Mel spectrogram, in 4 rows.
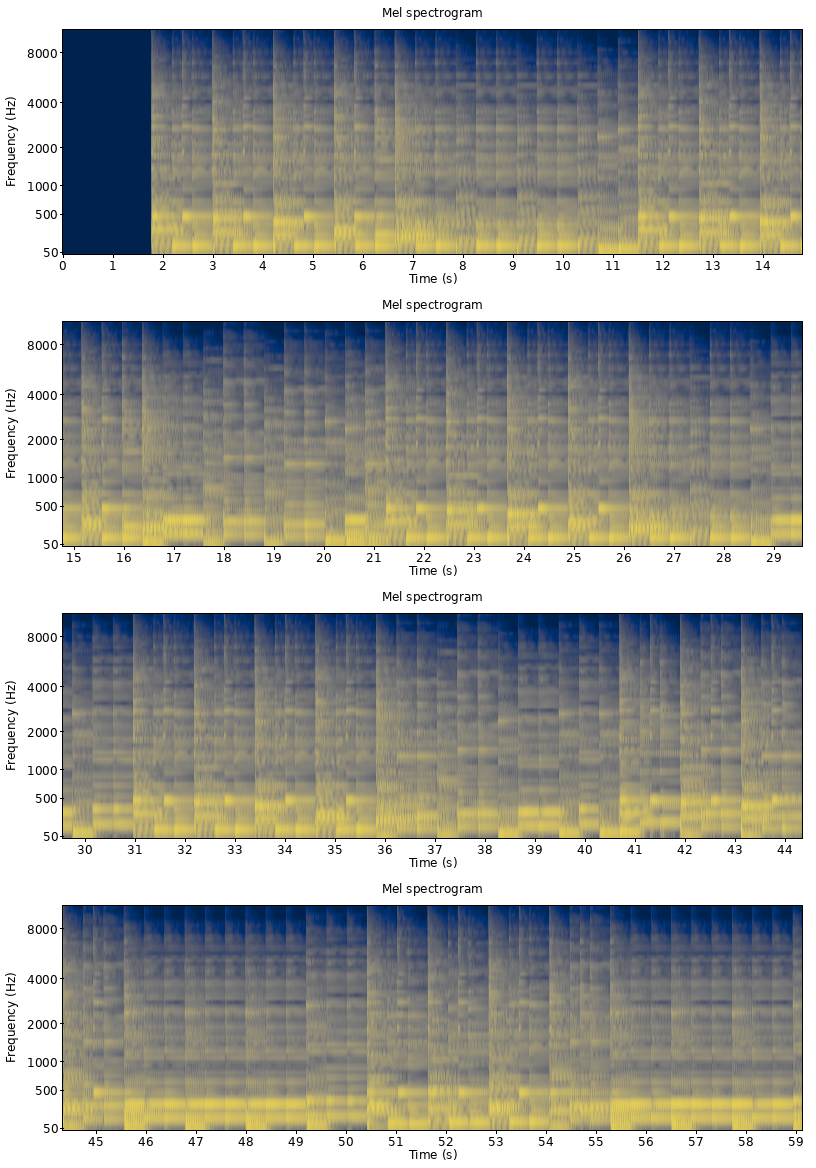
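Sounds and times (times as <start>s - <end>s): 
piano piece: 1.8s - 59.1s.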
